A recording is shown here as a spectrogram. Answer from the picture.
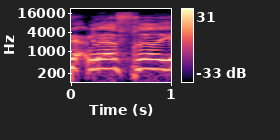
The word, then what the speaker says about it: LeFerrier: laughs> I only just learned to pronounce my last name like 7 years ago, maybe, because I'm from Boston, so it was always Kevin LeFerrier.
